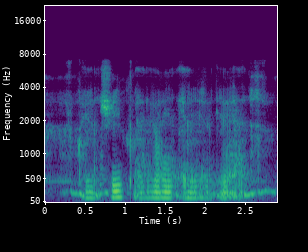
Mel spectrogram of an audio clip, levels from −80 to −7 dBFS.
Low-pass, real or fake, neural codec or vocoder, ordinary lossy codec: 7.2 kHz; fake; autoencoder, 22.05 kHz, a latent of 192 numbers a frame, VITS, trained on one speaker; none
